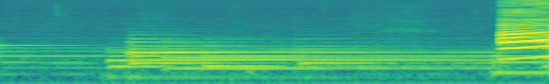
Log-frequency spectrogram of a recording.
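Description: Grand piano played softly and slowly: a few quiet notes fade, then a fuller chord is struck about a second in and left to ring. A woman's singing voice comes in loudly just before the end.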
